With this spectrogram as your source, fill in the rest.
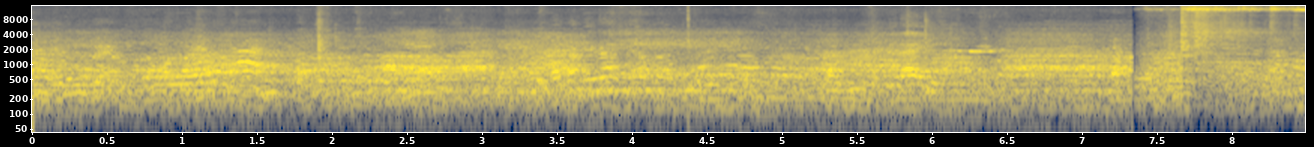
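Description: A crowd of women and men chatter all around outdoors.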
